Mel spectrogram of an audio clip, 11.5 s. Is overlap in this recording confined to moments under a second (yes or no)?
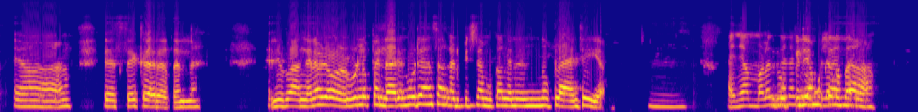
yes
